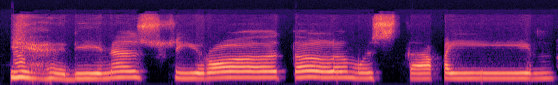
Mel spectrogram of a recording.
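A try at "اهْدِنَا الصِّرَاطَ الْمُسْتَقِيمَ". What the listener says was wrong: Ro-nya kepanjangan, tolnya masih ada kol-kolah loversnya. Hilangin dulu.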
